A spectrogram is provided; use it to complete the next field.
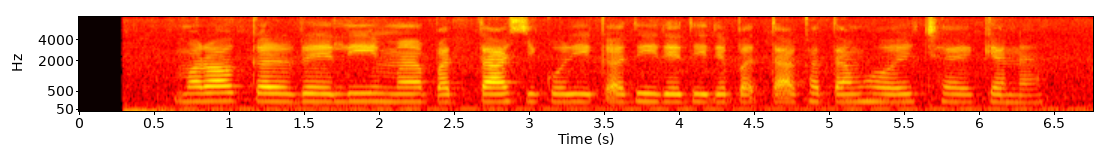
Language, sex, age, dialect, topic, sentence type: Maithili, female, 46-50, Angika, agriculture, question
